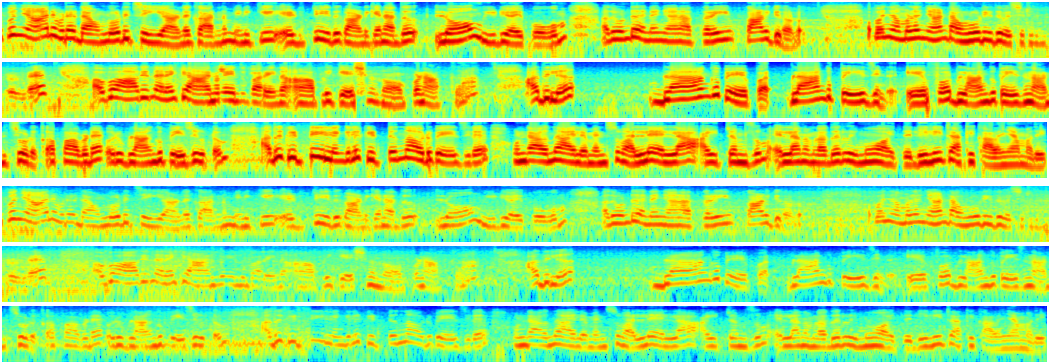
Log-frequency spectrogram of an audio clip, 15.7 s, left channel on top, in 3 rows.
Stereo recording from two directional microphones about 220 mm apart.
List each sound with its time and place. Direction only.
0.0 s speech: 40° left (ahead or behind)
